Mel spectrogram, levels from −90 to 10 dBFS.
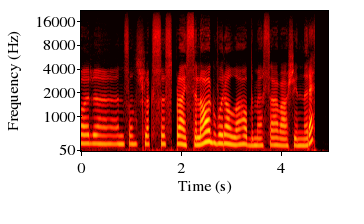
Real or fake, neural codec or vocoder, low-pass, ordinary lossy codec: fake; autoencoder, 48 kHz, 32 numbers a frame, DAC-VAE, trained on Japanese speech; none; none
